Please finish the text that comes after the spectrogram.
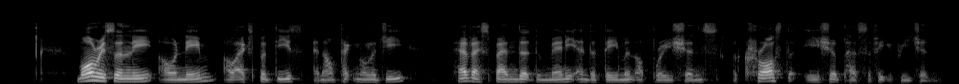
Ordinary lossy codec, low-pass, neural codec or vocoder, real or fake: Opus, 32 kbps; 7.2 kHz; none; real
